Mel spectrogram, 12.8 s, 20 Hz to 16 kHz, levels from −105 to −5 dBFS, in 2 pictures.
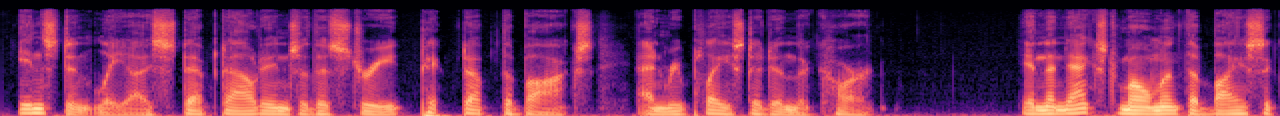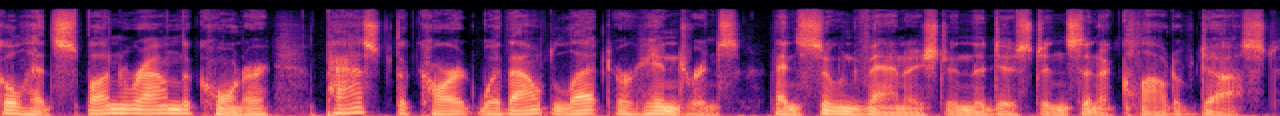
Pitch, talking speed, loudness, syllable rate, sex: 95 Hz, 215 wpm, -20 LUFS, 5.8 syllables/s, male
